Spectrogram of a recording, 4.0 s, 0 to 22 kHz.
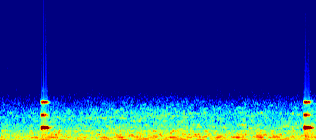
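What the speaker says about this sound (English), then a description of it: "All right, so that was 1 beep." An RC car speed controller in programming mode gives a short electronic beep, faint and brief over a low background hum, with a second identical beep near the end.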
